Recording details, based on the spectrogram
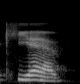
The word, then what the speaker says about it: Kyiv: You could say Kiev, but that's the Russian pronunciation. Kyiv is the Ukrainian pronunciation.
